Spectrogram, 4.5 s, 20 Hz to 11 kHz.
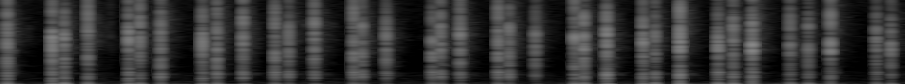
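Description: A small, flat, hollow pink printed cardboard b.colour eyeshadow palette box is held up in front of the microphone and rapidly tapped and scratched with long nails. The result is a quick, irregular stream of about 27 dry, sharp clicks with a low hollow thump and bright ticking edges, each dying away almost instantly, much like typing.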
